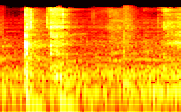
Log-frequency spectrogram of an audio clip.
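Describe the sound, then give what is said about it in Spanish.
A voice imitates the sneeze of a soaked deer: one sharp, forceful burst of breath, followed by a softer, breathy trailing sound and a quieter, airy hiss. “Empapado, comenzó a estornudar.”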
